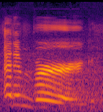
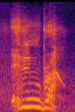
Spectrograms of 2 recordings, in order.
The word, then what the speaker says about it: Edinburgh: name of the city as a Canadian I would be saying Edinburg but I keep hearing the locals say edin so that's where we're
